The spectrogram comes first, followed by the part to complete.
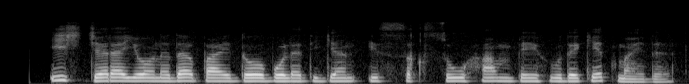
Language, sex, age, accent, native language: Uzbek, male, under 19, Namangan, Uzbek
